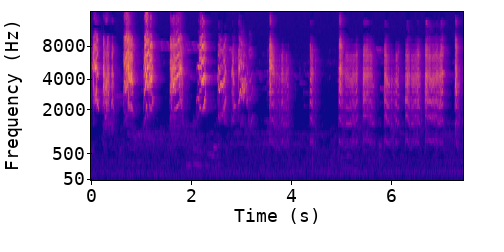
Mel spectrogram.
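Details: Long-tailed shrike of the 'trotol' type calling out for a rival: rasping, scratchy high notes grouped into quick clusters, pausing briefly, then resuming with a steadier run of grating bursts.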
